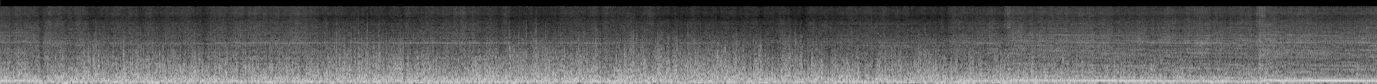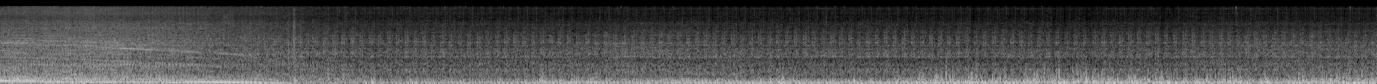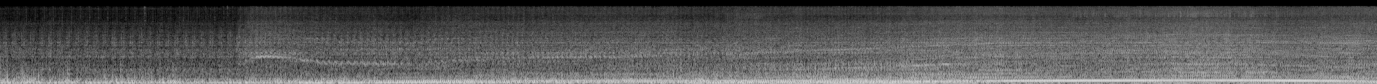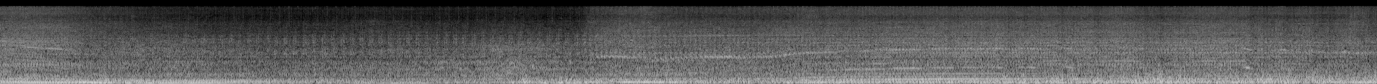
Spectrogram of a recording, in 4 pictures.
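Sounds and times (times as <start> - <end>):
wind on microphone: 0.0 - 16.6, 22.8 - 43.0, 45.6 - 55.0
motorcycle engine revving: 0.0 - 55.0.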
